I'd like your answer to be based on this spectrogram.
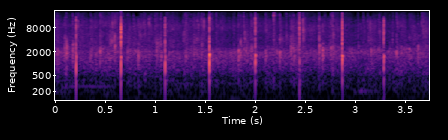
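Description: Audience at a folk costume club evening clapping in slow, sparse, separate claps, roughly eight distinct hand strikes at a relaxed uneven rhythm, close and fairly crisp.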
